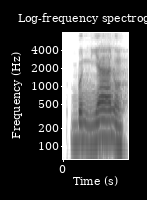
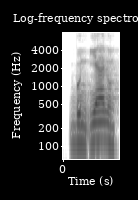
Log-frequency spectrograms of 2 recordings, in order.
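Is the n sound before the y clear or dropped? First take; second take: clear; clear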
